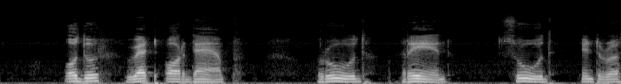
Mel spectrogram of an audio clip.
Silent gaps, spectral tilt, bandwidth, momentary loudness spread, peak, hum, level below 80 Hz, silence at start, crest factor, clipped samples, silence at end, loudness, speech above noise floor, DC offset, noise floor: none; -8 dB/octave; 9.4 kHz; 12 LU; -4 dBFS; none; -38 dBFS; 0.65 s; 16 dB; under 0.1%; 0 s; -20 LUFS; 28 dB; under 0.1%; -47 dBFS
